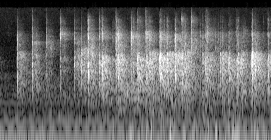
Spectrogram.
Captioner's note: audience applauding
